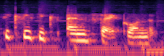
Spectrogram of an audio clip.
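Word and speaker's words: 66thand2nd: Antoine Volodin è il nome dell'autore, la traduzione di Anna Delia, e l'editore è 66 and Second. E stavolta l'ho detto giusto, meno male.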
